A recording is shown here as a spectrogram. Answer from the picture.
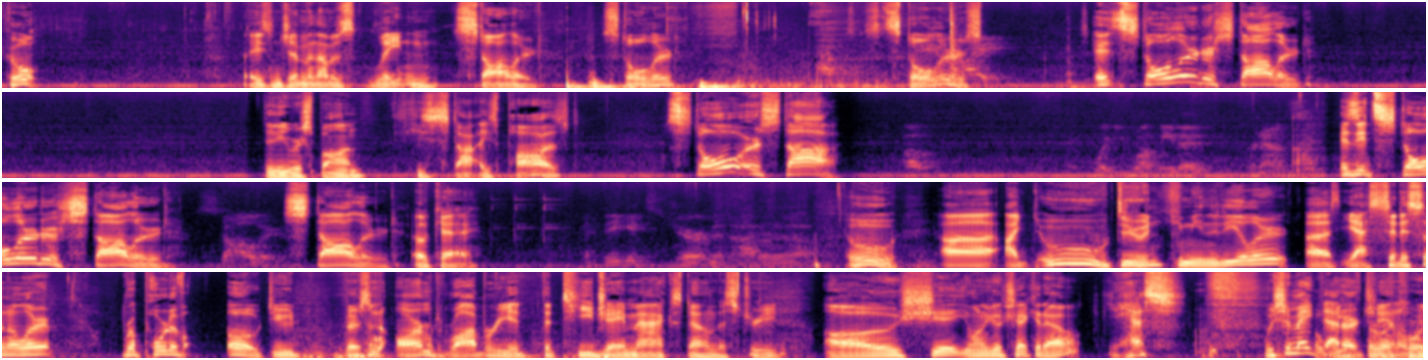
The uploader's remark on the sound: Podcast In A Van. We did this one in the van.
